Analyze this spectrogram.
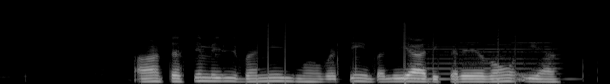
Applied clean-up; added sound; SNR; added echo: neural mask model RNNoise.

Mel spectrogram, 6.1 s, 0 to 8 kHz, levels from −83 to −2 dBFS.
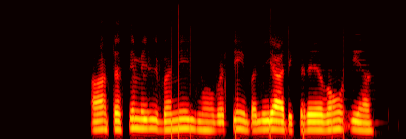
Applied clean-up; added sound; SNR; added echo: neural mask model DeepFilterNet 3.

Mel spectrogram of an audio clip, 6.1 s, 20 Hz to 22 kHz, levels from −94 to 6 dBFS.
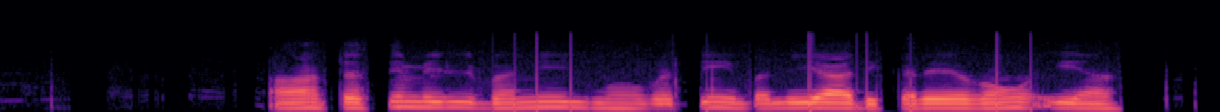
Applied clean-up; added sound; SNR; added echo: none; none; none; none.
